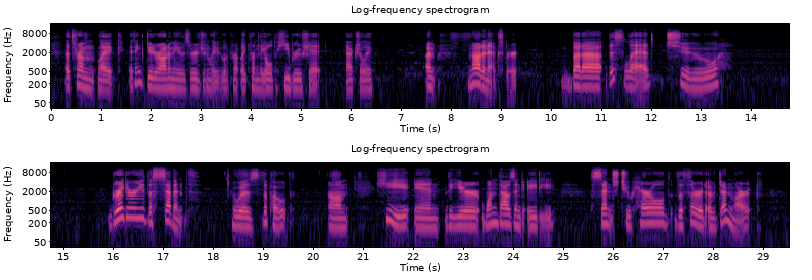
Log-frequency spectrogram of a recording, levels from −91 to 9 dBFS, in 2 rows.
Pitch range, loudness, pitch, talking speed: 145-190 Hz, -35 LUFS, 160 Hz, 95 wpm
